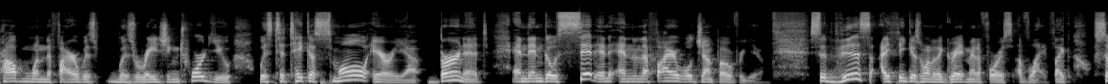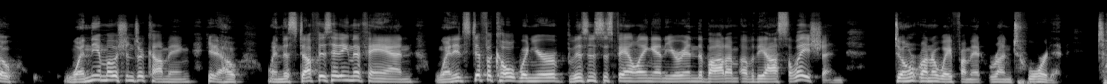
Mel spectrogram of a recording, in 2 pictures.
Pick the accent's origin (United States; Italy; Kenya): United States; American South; I grew up in the American South, so right, so we have hurricanes. We don't have wildfires like you guys have on the West Coast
